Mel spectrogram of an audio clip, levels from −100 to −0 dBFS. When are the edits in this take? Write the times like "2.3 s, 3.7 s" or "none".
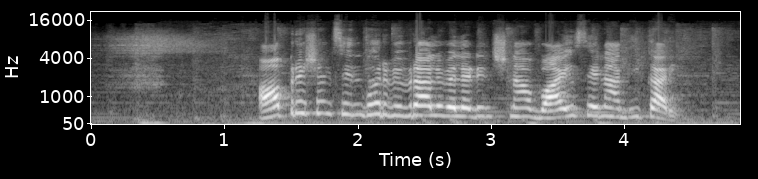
1.2 s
